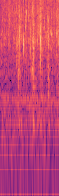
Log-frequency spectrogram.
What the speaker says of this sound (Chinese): 这个要再清洗几遍。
